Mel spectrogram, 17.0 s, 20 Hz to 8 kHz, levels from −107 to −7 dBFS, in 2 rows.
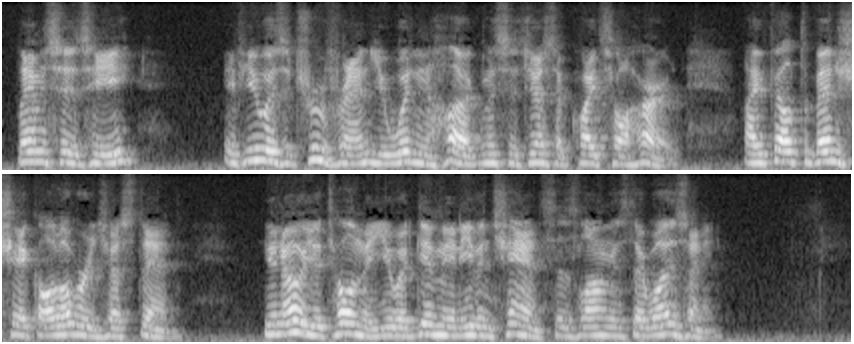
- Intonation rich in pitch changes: No, average, 3.3 semitones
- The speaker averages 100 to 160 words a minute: Yes, average, 155 wpm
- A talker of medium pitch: Yes, medium, 155 Hz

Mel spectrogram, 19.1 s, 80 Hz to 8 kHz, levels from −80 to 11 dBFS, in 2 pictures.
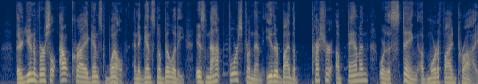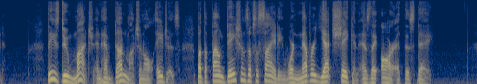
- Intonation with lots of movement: Yes, wide, 6.0 semitones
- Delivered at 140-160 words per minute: Yes, average, 155 wpm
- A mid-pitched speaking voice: No, low, 130 Hz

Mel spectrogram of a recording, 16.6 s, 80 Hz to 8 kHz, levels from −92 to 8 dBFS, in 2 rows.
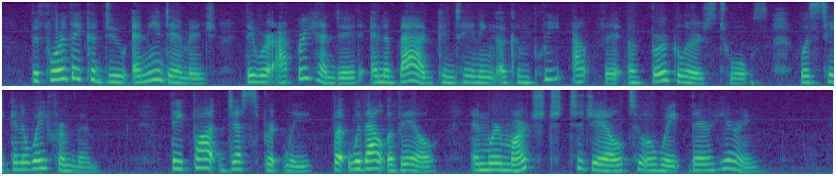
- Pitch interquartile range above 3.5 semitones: Yes, average, 4.9 semitones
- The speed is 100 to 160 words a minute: Yes, average, 140 wpm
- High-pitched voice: Yes, high, 220 Hz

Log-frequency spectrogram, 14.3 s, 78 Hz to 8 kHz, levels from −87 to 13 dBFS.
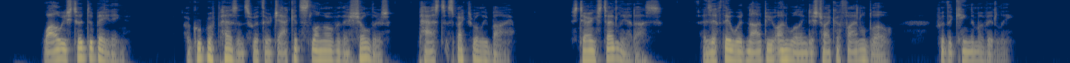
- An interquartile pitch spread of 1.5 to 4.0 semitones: Yes, average, 3.6 semitones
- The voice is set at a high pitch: No, very low, 95 Hz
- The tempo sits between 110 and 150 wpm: No, average, 165 wpm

